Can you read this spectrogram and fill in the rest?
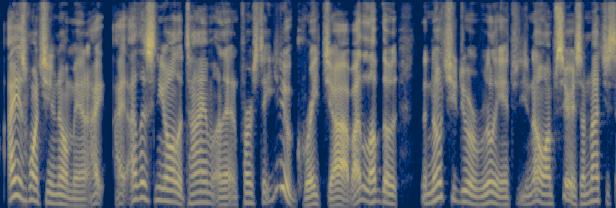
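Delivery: a hint of a sincere, upbeat Tirico; earnest Tirico impression. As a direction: play the kind broadcaster gushing sincerely. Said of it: "He goes".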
